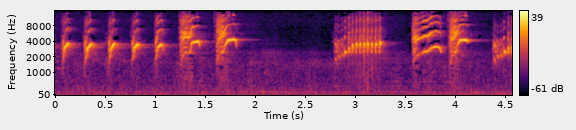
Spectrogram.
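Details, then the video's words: Rival-calling cak ranting gives a run of rapid, evenly spaced high chips, then rising whistled notes, a short silence, a buzzy rattle and more bright upslurred chirps. "suara cak ranting manggil lawan"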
